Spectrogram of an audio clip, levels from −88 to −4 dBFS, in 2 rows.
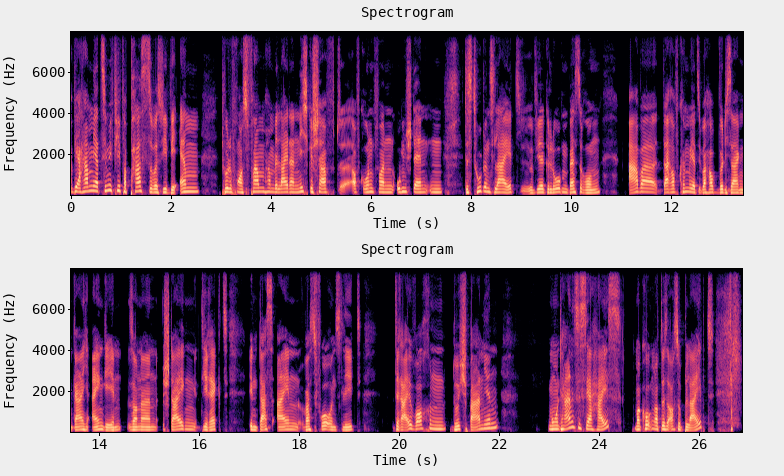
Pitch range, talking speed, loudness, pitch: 145-180 Hz, 145 wpm, -18 LUFS, 160 Hz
